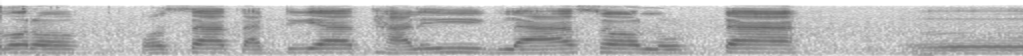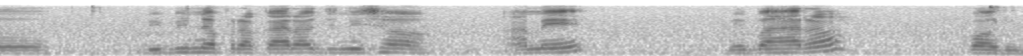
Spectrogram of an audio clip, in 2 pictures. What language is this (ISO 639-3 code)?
ori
